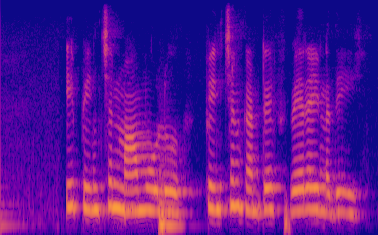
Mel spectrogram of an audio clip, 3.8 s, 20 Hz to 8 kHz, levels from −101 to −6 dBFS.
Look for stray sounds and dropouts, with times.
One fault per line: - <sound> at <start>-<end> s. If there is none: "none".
none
